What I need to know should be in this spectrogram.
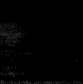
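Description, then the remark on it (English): A single quick sneeze, a breathy, hissing burst that fades out within a fraction of a second, with no one talking. “Bless you.”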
